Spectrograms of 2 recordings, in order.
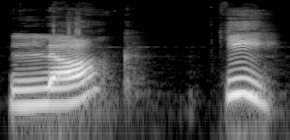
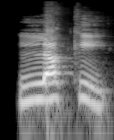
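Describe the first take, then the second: First: "Lucky" split in two, a clear pause between luck and ky; syllable by syllable. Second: Said in the usual way. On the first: Shown as a demonstration. Teacher has students test the syllables, "Lucky" broken slowly in two. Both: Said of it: "अब lucky बोल के देखो".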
